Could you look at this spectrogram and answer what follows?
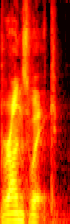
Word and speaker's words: Brunswick: this town in German I don't know how to pronounce it it's like a bran schwag brunch Weig probably but in English it's pronounced Brunswick which is a city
